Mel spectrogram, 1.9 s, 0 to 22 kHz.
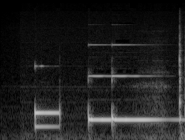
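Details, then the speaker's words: Mercedes C63 S bought from Copart with mechanical damage, stuck in park on a trailer, shifter unresponsive: two quick two-tone dings then a held fading chime in a silent car, dash warning power steering system and suspension malfunction. "Okay, there's one of them, power steering system malfunction, suspension malfunction, so a couple malfunctions, that's fun."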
